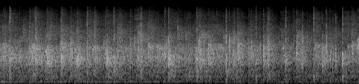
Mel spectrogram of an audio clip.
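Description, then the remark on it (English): Steady applause from an audience welcoming a speaker to the stage, a dense wash of many hands clapping at once, fairly loud and sustained throughout without any voices standing out. “Please have a big round of applause for Shahzeen Attari.”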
